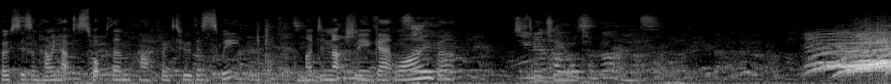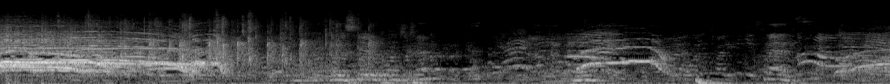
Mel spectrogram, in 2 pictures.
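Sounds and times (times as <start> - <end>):
speech: 0.0 - 6.8
busy overlapping crowd chatter: 0.0 - 17.7
crowd cheering: 8.0 - 12.7, 14.4 - 15.9, 16.9 - 17.7.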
